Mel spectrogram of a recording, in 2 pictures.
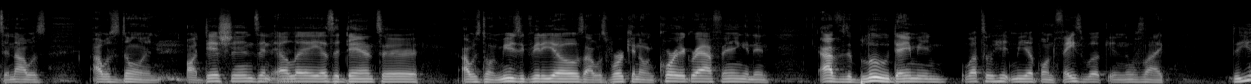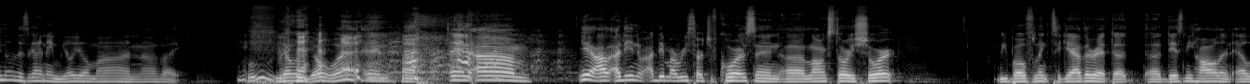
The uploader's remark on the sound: Today we are bringing you a live podcast recording from the Vail Dance Festival. This live podcast was recorded at Manor Vail Lodge.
